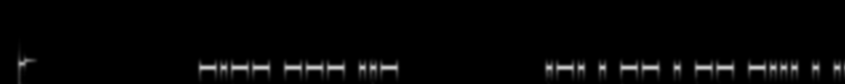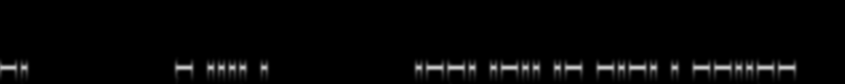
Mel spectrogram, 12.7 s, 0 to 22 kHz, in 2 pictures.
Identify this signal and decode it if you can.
Morse code, heard as a keyed tone, about 32 wpm, 700 Hz. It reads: YOU REMEMBER THE PLACE,
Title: 4x Word-Spacing - Sentences from Top 400 Words - 30wpm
